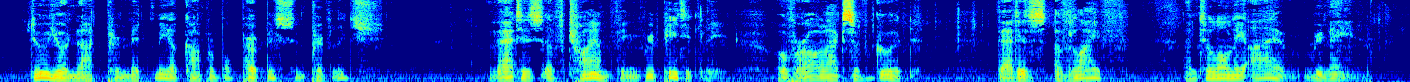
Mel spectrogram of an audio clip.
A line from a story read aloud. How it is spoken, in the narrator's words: The snake sighed despondently and said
